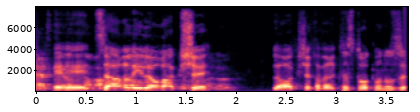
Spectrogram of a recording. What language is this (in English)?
Hebrew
